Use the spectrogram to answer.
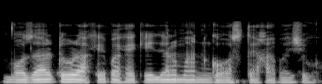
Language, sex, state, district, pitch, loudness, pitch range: Assamese, male, Assam, Kamrup Metropolitan, 105 Hz, -17 LUFS, 100-110 Hz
